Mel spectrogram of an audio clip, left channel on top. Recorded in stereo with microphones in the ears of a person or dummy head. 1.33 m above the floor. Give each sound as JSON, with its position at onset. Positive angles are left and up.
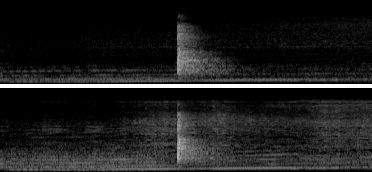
{"t": 1.8, "sound": "a clap", "side_deg": -30, "distance_m": 1.3}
